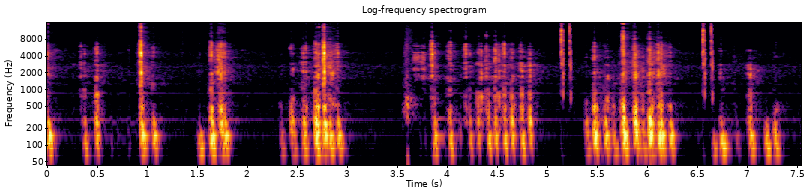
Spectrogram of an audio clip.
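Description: Keys clatter on a computer keyboard while Python code is written, in quick bursts of close clicks separated by short pauses, with no speech.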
